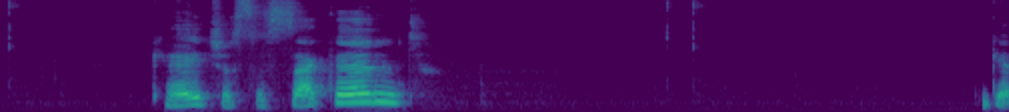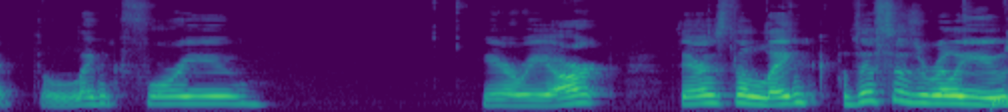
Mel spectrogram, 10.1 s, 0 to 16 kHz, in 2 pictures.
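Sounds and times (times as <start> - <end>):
computer mouse clicks: 3.3 - 3.6, 7.2 - 7.4.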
